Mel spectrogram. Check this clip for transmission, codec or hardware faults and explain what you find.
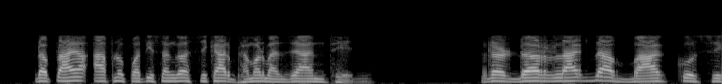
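Two problems show up here. Throughout, there's a Bluetooth CVSD headset codec sound: nothing above about 3.8 kHz, scratchy sibilants and a grainy hiss from the one-bit delta coding, which fits a 64 kbps CVSD link. From 2.72 s to the end, right after "आफ्नो पतिसँग सिकार", there's a time-stretched section. The pace drops to about 0.55× while the pitch holds, so the speech drags, likely from software repeating short chunks to pad the length.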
